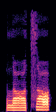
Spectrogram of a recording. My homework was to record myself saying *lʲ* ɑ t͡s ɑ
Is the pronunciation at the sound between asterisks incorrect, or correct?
incorrect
